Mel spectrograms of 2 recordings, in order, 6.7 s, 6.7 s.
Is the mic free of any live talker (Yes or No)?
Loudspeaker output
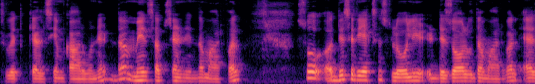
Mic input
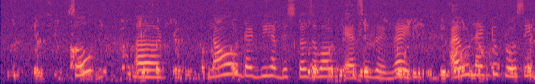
No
